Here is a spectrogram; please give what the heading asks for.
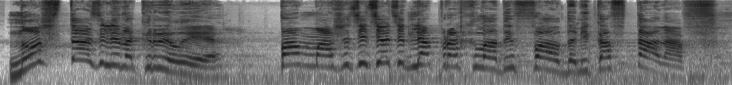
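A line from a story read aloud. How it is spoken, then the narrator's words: Shouted. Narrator (Russian): Крикнула она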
